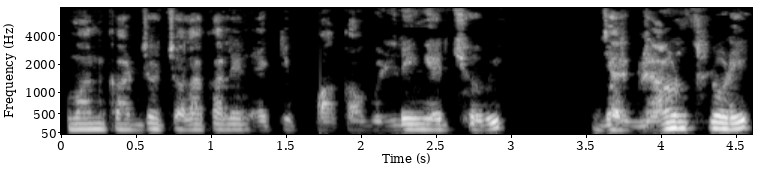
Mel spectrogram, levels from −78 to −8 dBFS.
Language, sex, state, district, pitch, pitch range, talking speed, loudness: Bengali, male, West Bengal, Dakshin Dinajpur, 125 Hz, 110-130 Hz, 155 wpm, -22 LUFS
